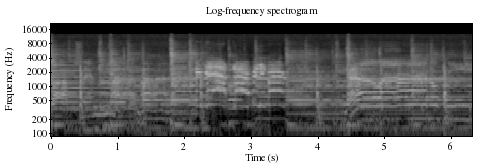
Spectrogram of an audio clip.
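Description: Acoustic guitar strummed while a man sings a slow country song, his voice wavering on long held notes.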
